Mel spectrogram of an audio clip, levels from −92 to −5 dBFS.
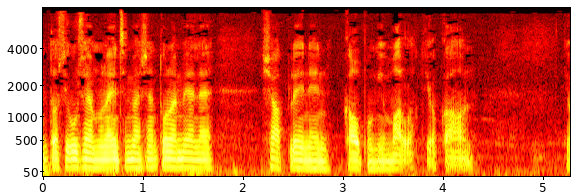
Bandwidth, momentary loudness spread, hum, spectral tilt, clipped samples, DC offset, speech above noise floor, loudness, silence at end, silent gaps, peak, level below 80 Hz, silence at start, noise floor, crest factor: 8 kHz; 8 LU; none; -6.5 dB/octave; under 0.1%; under 0.1%; 25 dB; -18 LUFS; 0 s; none; -2 dBFS; -36 dBFS; 0 s; -42 dBFS; 16 dB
